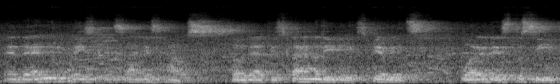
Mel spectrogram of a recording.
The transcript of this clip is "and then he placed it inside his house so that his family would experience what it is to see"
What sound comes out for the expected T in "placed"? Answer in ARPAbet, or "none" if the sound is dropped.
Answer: none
